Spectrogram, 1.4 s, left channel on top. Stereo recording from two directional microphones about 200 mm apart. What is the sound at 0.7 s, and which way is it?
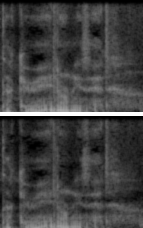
Speech, 10° left (ahead or behind).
